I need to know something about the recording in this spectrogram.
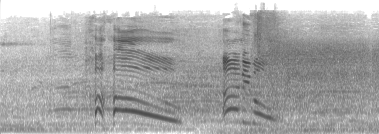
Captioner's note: laugh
